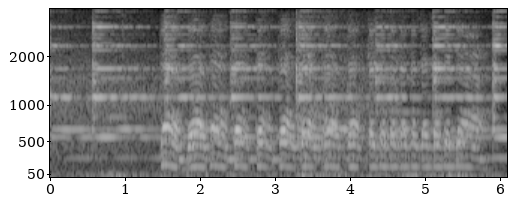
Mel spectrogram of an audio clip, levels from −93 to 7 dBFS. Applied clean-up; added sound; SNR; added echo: none; Church bell; 0 dB; reverberation time 3.0 s.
